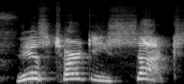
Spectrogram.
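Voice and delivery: put-on little boy's blurted, bellowing outburst. Retelling a three-year-old son's outburst at the dinner table: imitating a child bellowing. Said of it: "bellows out at the top of his lungs".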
